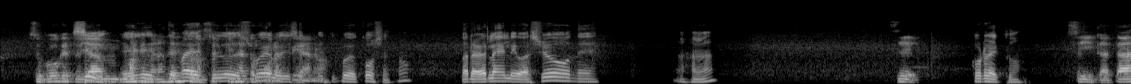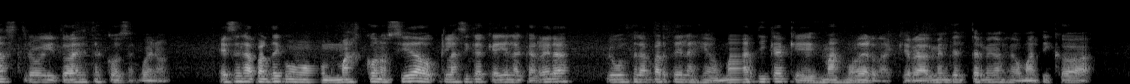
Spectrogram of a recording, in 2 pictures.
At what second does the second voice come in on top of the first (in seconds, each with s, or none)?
0.7 s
